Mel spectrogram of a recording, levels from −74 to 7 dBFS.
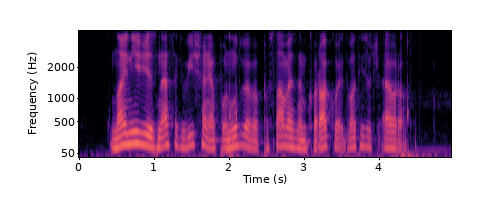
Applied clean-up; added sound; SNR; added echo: none; Scissors; 19 dB; none.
